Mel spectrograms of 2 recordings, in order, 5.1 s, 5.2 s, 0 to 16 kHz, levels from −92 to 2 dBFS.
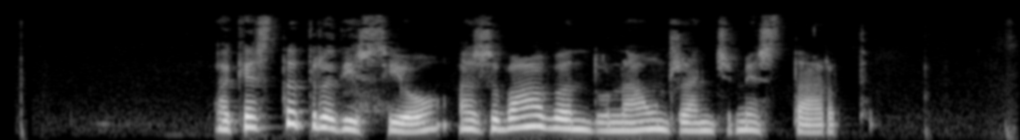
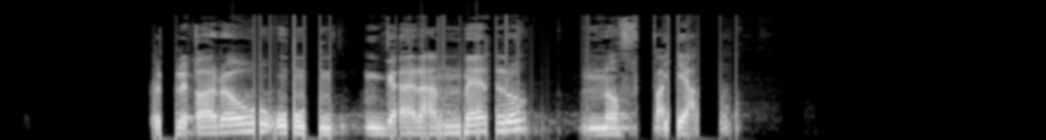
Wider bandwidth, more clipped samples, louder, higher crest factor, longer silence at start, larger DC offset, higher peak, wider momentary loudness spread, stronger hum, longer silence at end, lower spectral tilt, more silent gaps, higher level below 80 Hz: about the same, 11 kHz vs 11.5 kHz; neither; second, -21 LUFS vs -14 LUFS; about the same, 20 dB vs 16 dB; first, 1.1 s vs 0.75 s; neither; about the same, -2 dBFS vs 0 dBFS; about the same, 9 LU vs 11 LU; neither; second, 0.9 s vs 1.6 s; about the same, -7.5 dB/octave vs -6.5 dB/octave; neither; second, -70 dBFS vs -44 dBFS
